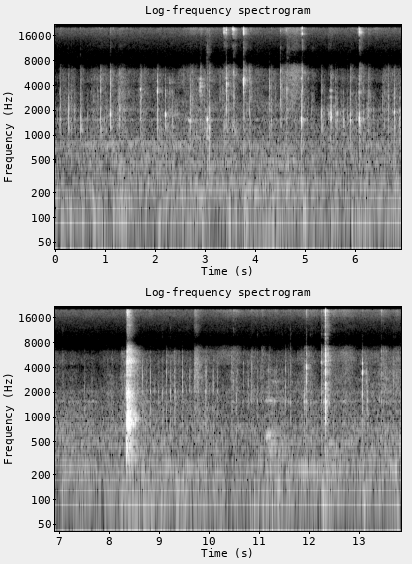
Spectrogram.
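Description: Soft, close keystrokes patter irregularly on a computer keyboard as code is typed, with scattered clicks, one louder sharp tap midway, and a quiet room behind.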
